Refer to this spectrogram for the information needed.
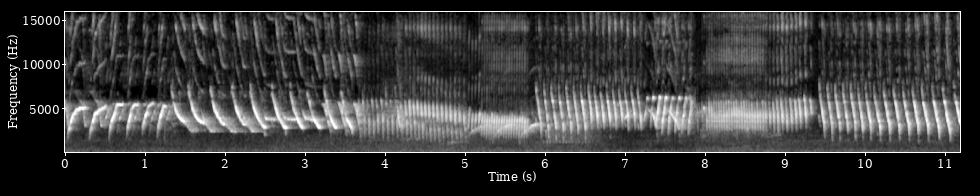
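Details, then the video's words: Lure song of a strongly singing canary meant to prompt other canaries to sing: a run of descending whistled slurs, then a buzzy roll and rapid, even trills held for several seconds. "PANCINGAN KENARI GACOR DOR NGEREK PANJANG INI AMPUH BIKIN KENARI LAIN BUNYI"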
